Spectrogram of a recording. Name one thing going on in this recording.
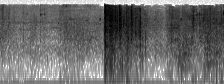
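A single pistol shot cracks loudly.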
